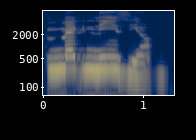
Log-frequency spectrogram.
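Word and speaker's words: magnesium: Everyone, the correct pronunciation of मैग्नीशियम इज मैग्नीशियम।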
